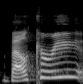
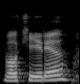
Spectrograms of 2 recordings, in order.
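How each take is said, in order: First: The name is said in an English way. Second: The name is said in a non-English way. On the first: The speaker calls it wrong. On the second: The speaker calls it right.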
